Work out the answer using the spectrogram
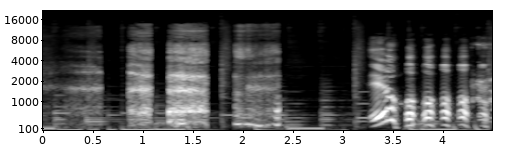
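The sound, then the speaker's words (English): Heavy breathing into a microphone: a few loud, rasping breaths close to the mic, then a person starts talking. “Bro, back up from the mic, right? Just taking a breath.”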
